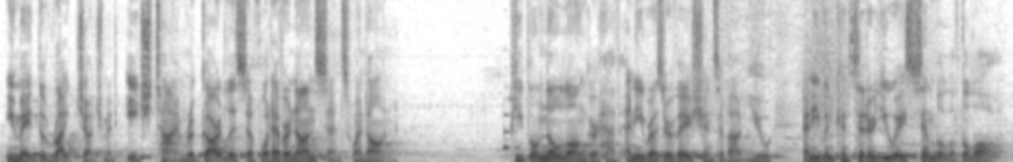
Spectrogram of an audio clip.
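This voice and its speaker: A man voicing a composed, shrewd, gentlemanly fortress overseer in a video game, articulate and deliberate. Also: medium pitch, natural voice. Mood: earnest, assured.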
